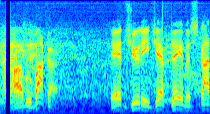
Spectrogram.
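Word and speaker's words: Arbubakrr: booker reese and hassan abba abbakar dave logan in the middle that's still not the way to pronounce that name by the way abu bakr ed judy jeff davis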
